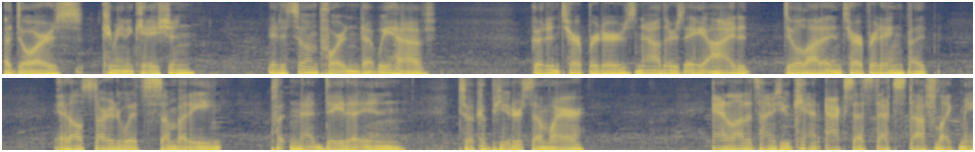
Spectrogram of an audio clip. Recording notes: podcasts live from Café Anyway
